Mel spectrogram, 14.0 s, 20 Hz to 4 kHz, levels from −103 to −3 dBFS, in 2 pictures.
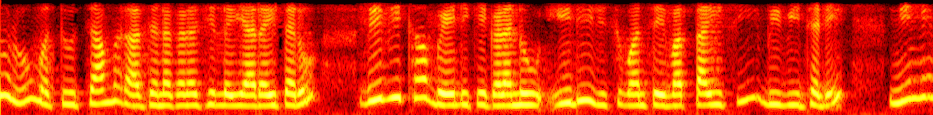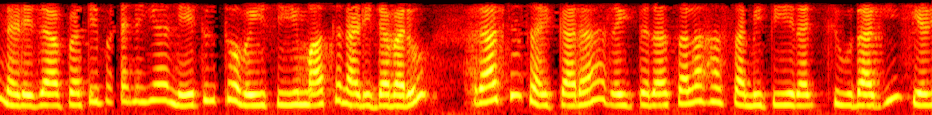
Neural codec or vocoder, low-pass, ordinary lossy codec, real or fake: codec, 16 kHz, about 1 kbps, DyCAST, with the encoder's durations; 3.6 kHz; AAC, 24 kbps; fake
